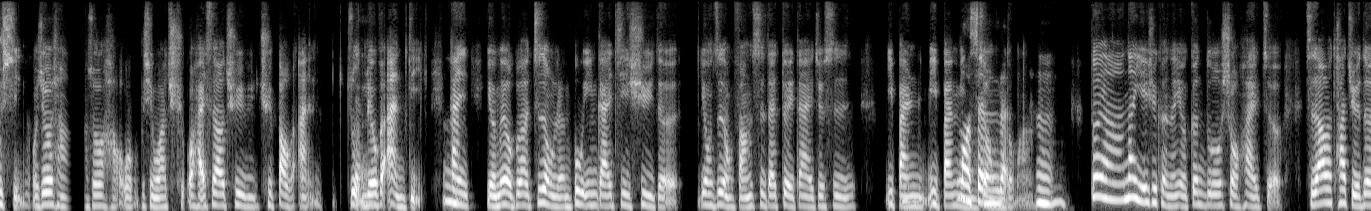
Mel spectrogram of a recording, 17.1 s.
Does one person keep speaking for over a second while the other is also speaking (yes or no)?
yes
